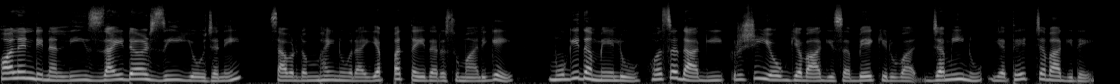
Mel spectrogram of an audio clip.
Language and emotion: Kannada, neutral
